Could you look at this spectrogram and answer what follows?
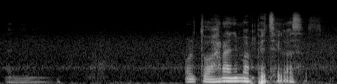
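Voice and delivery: low, unhurried talk with God; conversational prayer. Acted. Preacher modelling prayer as communion with God, low conversational prayer. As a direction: confide in God, pitch dropped low. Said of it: "이게 기도라는 거예요".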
